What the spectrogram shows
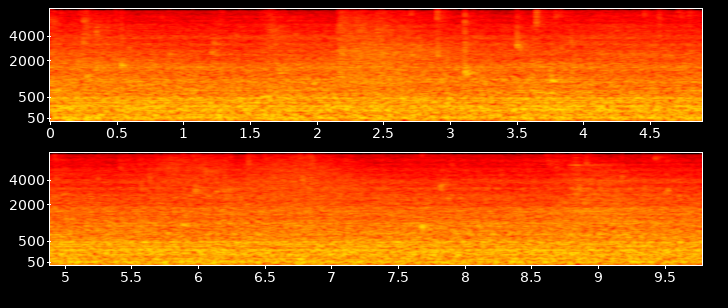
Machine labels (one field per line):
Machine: pump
